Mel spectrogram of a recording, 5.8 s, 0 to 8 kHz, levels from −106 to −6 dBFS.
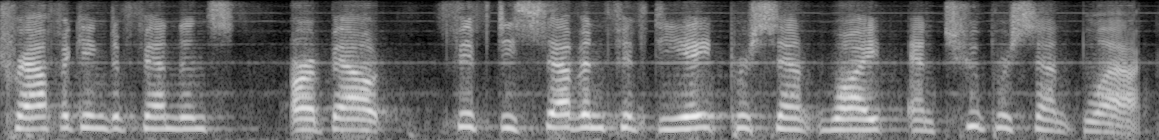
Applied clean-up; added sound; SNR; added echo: neural separator model SepFormer DNS4.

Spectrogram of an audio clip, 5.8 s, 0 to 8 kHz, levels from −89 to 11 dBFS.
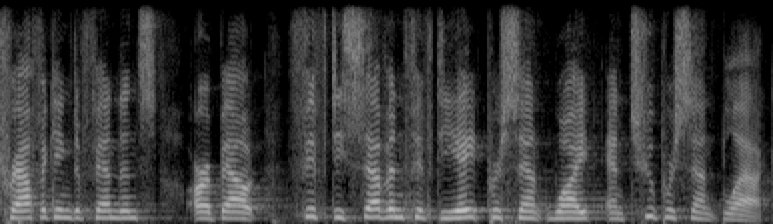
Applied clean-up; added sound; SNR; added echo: none; none; none; none.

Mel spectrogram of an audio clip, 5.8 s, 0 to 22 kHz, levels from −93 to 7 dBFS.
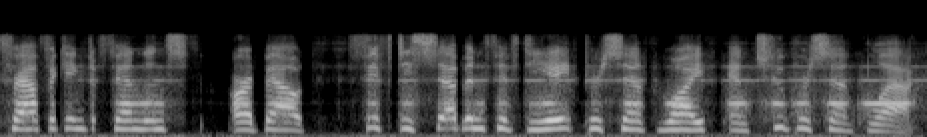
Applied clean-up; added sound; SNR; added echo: neural diffusion model UNIVERSE++.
